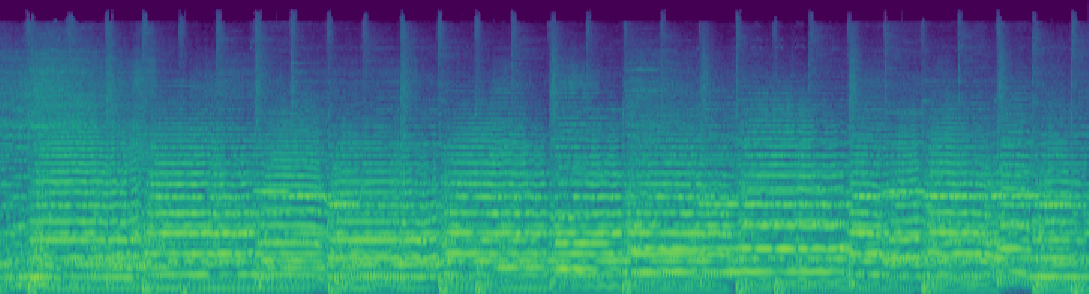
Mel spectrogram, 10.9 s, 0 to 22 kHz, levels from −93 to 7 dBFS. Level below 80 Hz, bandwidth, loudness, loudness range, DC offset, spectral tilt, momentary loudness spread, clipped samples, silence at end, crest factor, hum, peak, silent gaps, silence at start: -34 dBFS; 17.5 kHz; -14 LUFS; 1 LU; under 0.1%; -5.5 dB/octave; 1 LU; under 0.1%; 0 s; 14 dB; none; 0 dBFS; none; 0 s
